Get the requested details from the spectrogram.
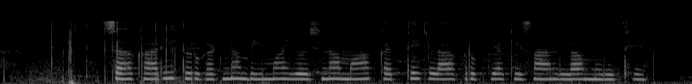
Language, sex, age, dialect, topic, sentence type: Chhattisgarhi, female, 60-100, Western/Budati/Khatahi, agriculture, question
